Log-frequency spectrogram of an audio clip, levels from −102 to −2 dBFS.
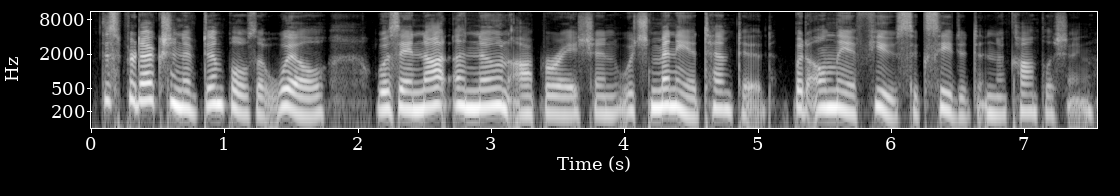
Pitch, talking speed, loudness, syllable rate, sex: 215 Hz, 165 wpm, -17 LUFS, 5.4 syllables/s, female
